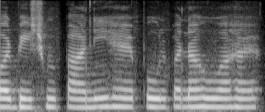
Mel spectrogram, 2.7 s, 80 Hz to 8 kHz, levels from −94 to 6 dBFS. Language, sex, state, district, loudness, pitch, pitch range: Hindi, female, Punjab, Pathankot, -15 LUFS, 220 Hz, 220-225 Hz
